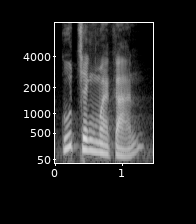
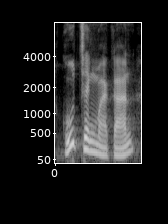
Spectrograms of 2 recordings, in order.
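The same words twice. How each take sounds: No difference in how they are said.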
